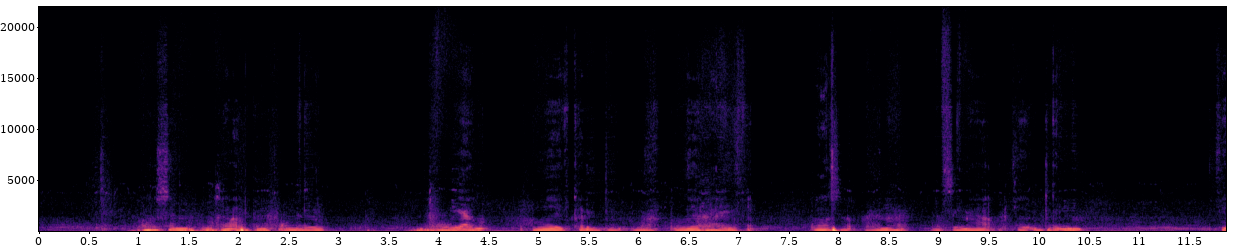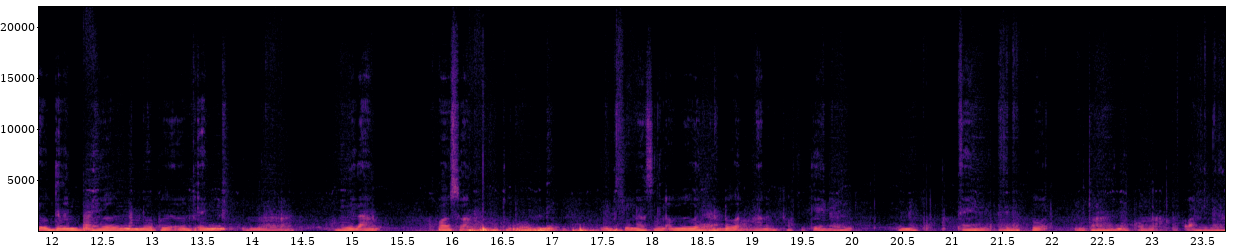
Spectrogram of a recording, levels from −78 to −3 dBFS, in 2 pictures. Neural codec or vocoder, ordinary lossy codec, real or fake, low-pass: codec, 44.1 kHz, 1.7 kbps, Pupu-Codec; none; fake; none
